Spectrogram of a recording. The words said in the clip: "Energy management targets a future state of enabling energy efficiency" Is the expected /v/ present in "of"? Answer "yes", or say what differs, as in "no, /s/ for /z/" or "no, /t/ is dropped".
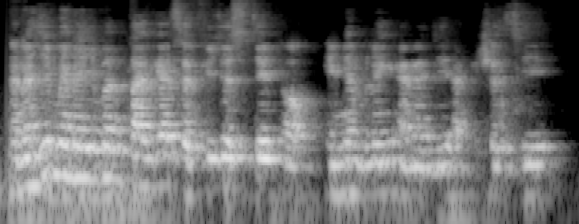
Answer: no, /f/ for /v/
